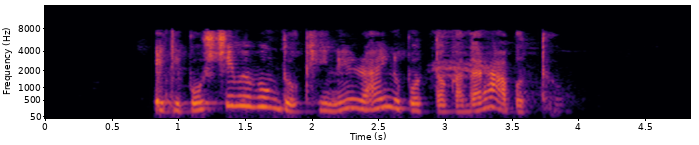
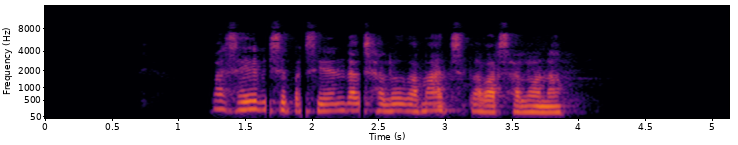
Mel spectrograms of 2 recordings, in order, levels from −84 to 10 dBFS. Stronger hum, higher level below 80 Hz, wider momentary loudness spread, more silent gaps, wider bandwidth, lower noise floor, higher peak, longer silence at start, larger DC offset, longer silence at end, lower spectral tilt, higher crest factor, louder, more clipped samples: neither; first, -72 dBFS vs -78 dBFS; first, 10 LU vs 7 LU; neither; second, 8.4 kHz vs 10 kHz; second, -85 dBFS vs under -90 dBFS; first, -2 dBFS vs -10 dBFS; second, 0.8 s vs 1.25 s; neither; second, 1 s vs 1.2 s; second, -1.5 dB/octave vs -5.5 dB/octave; about the same, 24 dB vs 20 dB; first, -23 LUFS vs -28 LUFS; neither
